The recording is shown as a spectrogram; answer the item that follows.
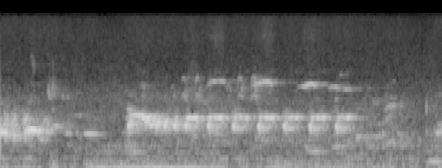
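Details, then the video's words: A male zebra dove calls, giving a soft, quick series of pulsed, purring coo notes that fade out. A few faint higher whistles and a low background rumble are also audible. "PANGGILAN PERKUTUT JANTAN"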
